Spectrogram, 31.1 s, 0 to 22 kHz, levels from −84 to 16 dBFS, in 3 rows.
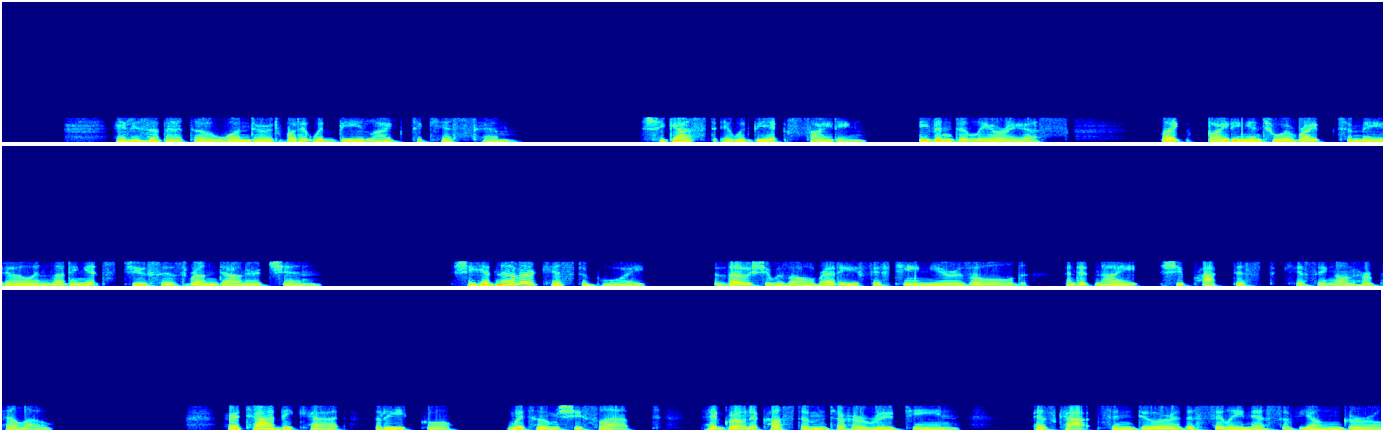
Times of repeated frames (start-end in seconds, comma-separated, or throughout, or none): none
